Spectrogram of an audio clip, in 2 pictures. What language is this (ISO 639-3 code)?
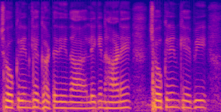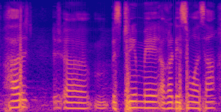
snd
